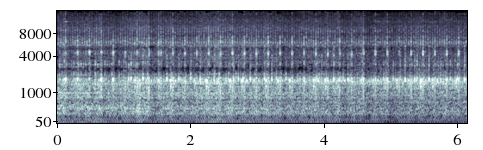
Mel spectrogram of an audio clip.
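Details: Mercedes 300D W124 2.5 L diesel idling after installing five newly rebuilt injectors with Monark nozzles: crisp, slightly uneven ticking with a faint whistle behind it; cause undetermined.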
